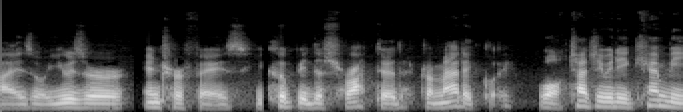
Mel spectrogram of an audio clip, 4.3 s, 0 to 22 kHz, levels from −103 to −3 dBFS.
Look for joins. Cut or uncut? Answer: cut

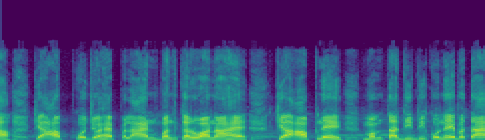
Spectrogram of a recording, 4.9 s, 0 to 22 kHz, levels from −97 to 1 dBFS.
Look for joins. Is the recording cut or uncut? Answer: uncut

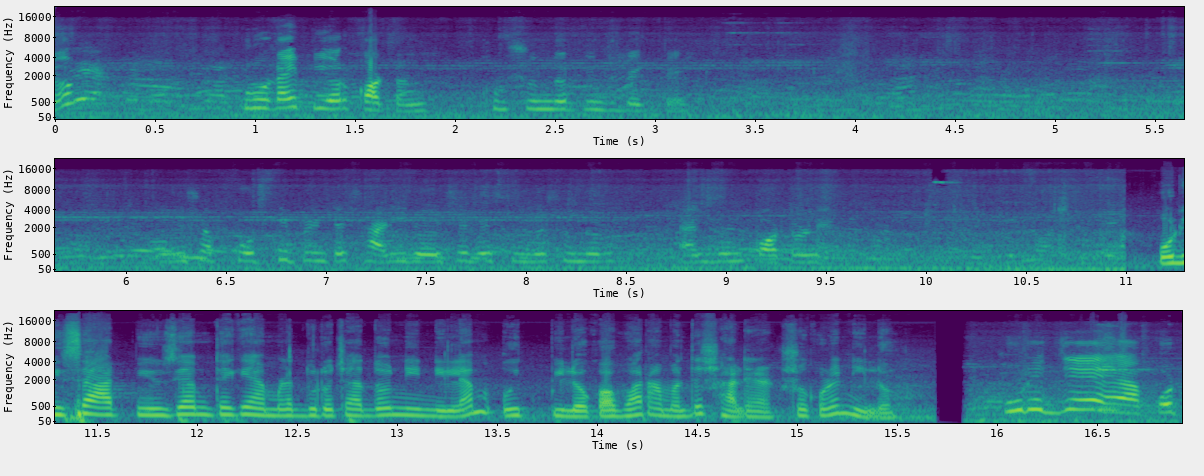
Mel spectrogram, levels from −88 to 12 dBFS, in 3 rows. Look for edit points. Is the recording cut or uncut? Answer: uncut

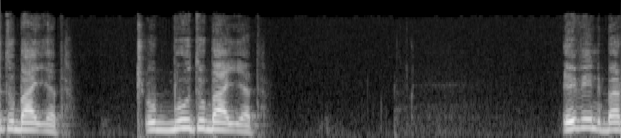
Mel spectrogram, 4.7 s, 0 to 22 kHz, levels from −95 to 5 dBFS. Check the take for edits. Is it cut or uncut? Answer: uncut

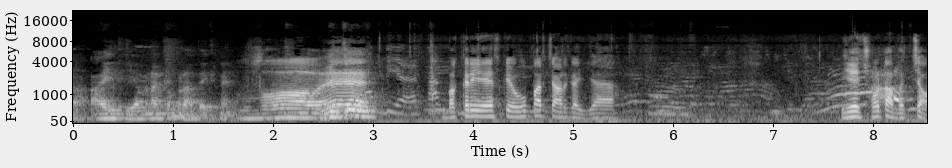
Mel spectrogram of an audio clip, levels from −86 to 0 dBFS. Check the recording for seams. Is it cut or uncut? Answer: cut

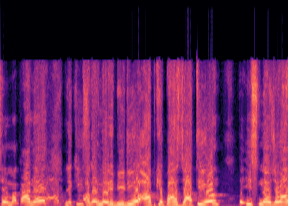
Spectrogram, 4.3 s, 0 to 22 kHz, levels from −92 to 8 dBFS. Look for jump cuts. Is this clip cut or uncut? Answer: cut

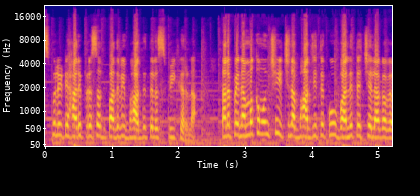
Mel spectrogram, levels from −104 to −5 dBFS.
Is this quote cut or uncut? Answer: uncut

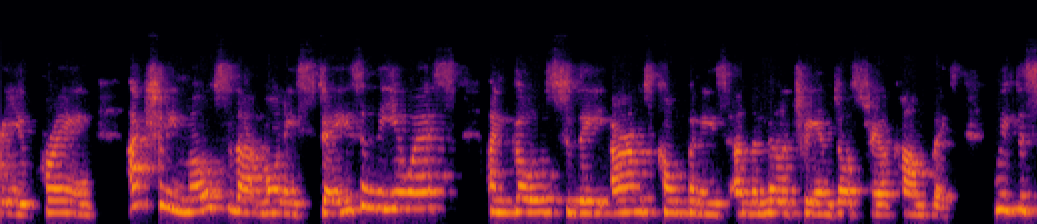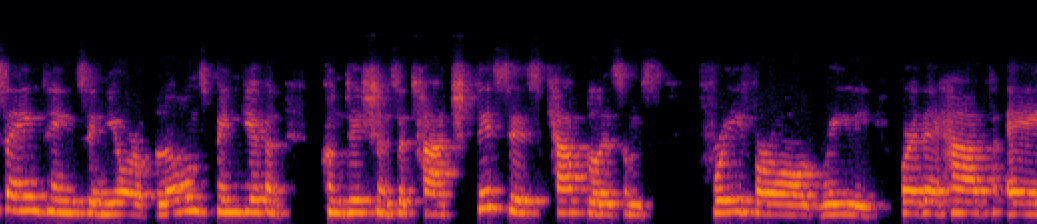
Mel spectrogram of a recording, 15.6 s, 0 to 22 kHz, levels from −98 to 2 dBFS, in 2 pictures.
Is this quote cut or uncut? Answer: cut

